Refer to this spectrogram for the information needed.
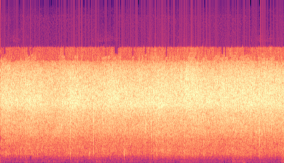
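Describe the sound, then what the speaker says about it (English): Onions, spring onion, leeks and peppers frying in a pan for fried rice give a steady, even sizzle, a continuous soft hiss with no talking. "So when you're frying the onions, the spring onion, the leeks, and the peppers, you still want a bit of crunch in the meal."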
